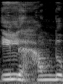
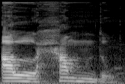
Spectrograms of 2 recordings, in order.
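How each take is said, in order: First: The word begins with an i vowel. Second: The word begins with an a vowel. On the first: The speaker calls it wrong. "ইলহামদু পড়েন না" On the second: The speaker calls it right. "আপনাকে চক্ষু বন্ধ করে আ পড়তে হবে"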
